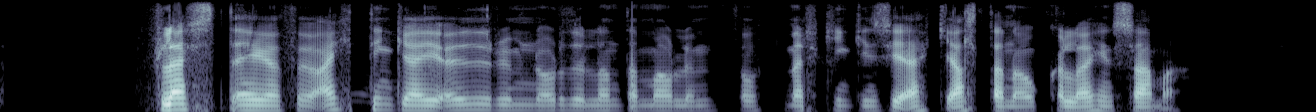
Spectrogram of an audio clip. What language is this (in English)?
Icelandic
